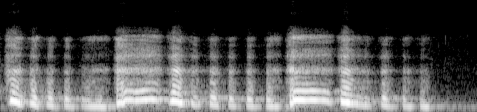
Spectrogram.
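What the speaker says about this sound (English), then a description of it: "You take an inhale, and then you express the emotion on the exhale." A voice demonstrates breathing for emotional expression: a sharp inhale followed by a long, voiced, sighing exhale, repeated twice in close, clear succession with gasping, whimpering tones.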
